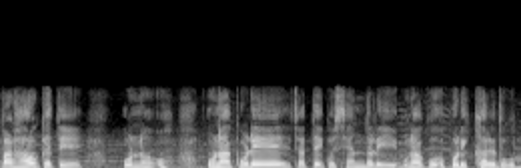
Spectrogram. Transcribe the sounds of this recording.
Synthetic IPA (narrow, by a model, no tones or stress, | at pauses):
paɽ̤ɦawkɛt̪ɛ | ɔnakuɽɛt͡ʃat̪ɛt̪̚kɔsɛnd̪əɽiɔnakɔpəɽikʰːəɾɡɛt̪ukɔ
